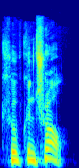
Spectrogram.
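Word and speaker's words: kubectl: control and Coupe control this is how we pronounce Coupe control in this in this stream uh when you're talking to other people you can tell whatever you want here we pronouncing this as a coupe control so Coupe controllers come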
